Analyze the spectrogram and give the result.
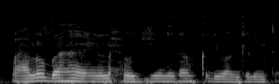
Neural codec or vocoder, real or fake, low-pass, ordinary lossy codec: none; real; 9.9 kHz; none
